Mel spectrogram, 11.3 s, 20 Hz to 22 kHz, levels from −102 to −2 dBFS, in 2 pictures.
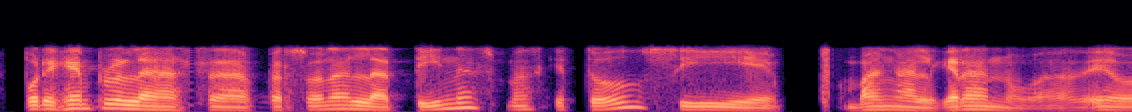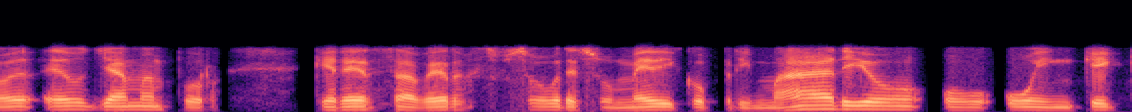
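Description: Throughout the speech, the Bluetooth CVSD headset codec is plainly audible. The band stops at 4 kHz, s sounds come out scratchy, and a granular hiss sits underneath, consistent with a 64 kbps one-bit delta coder whose adaptive step cannot keep up with fast, loud high-frequency content.

From 0.94 to 0.99 s, a Bluetooth headset packet repeated run produces a short steady buzz near 267 Hz, as roughly 26 ms of lost audio is filled by replaying the last good packet every 3.75 ms. A shorter repeated-packet buzz follows from 2.74 to 2.77 s, covering about 11 ms of lost audio.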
